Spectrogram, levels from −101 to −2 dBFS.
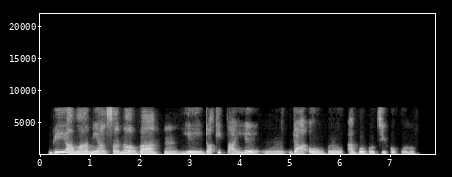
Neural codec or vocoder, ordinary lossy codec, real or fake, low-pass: codec, 16 kHz, 1.1 kbps, Voila-Tokenizer; none; fake; none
